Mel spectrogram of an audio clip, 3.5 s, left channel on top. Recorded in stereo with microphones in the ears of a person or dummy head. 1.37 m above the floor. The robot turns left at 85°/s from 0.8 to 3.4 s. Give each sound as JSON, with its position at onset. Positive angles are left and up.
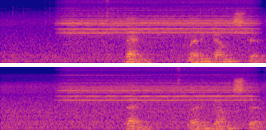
{"t": 1.6, "sound": "a man speaking", "azimuth_deg": 115, "distance_m": 1.6}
